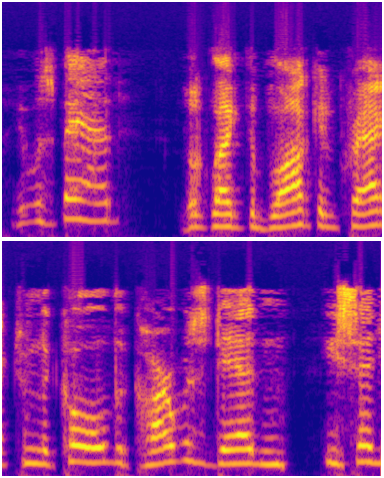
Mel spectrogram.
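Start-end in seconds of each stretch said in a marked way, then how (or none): none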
